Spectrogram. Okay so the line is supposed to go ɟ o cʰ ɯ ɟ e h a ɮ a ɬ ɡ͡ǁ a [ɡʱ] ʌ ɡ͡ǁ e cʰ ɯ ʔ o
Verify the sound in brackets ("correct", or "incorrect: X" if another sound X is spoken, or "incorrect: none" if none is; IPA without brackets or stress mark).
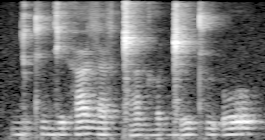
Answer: correct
